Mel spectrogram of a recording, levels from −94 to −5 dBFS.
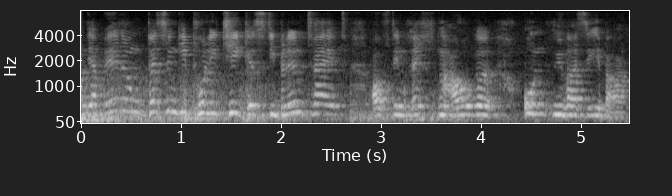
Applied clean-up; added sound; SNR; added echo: none; Thunder / Rain; 8 dB; reverberation time 0.6 s.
